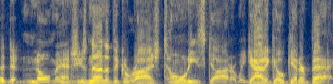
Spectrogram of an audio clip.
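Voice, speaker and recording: A man puts on a character voice that is raspy and fairly high in pitch. He talks at a very fast pace. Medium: read story. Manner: gruff, laconic, says man a lot.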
